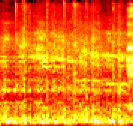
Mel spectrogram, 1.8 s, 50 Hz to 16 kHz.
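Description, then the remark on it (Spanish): Firecrackers and the closing fireworks of the 2022 Caribbean Series in Santo Domingo pop and crackle in quick, irregular bursts, layered over a steady murmur of a large outdoor crowd with voices talking. “esos petardos todavía son los fuegos artificiales de clausura de esta gran serie del Caribe Santo Domingo 2022.”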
